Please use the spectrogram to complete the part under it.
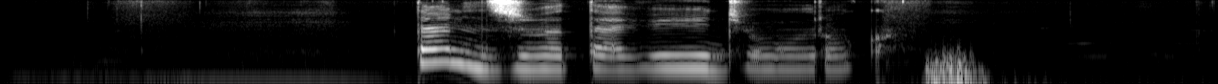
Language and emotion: Russian, sad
